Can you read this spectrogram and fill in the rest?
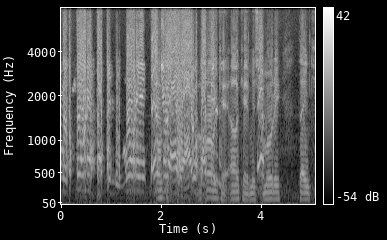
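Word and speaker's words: Muri: Mori, M-U-R-I.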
